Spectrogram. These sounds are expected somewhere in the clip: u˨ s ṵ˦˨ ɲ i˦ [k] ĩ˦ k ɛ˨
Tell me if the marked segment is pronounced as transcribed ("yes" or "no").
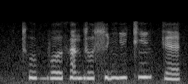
no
